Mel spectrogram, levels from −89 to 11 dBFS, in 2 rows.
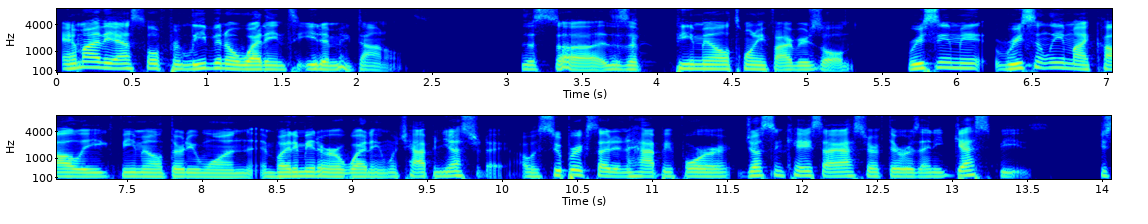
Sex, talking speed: male, 240 wpm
